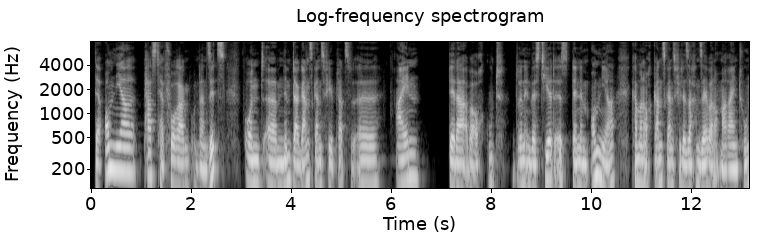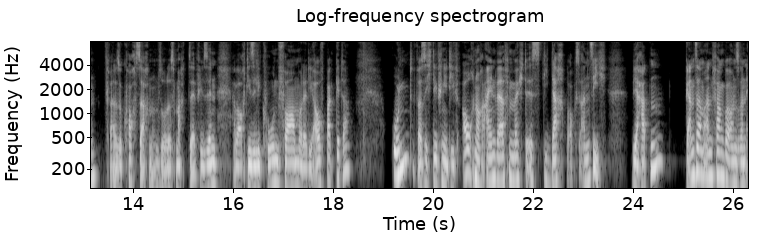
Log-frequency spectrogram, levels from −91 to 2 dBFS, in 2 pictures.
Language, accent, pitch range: German, German, 125-160 Hz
